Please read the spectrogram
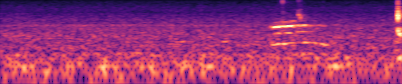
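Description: Near silence: room tone, with one brief, faint, high-pitched call about one and a half seconds in.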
